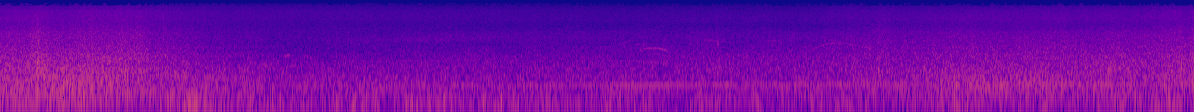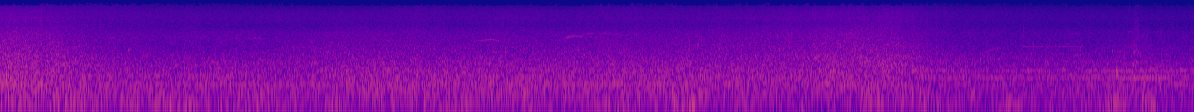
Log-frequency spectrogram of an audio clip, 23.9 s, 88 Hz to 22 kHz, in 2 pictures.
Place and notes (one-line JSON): {"title": "Necoclí, Antioquia, Colombia - Deriva sonora en las playas de Necoclí", "date": "2014-12-11 11:52:00", "description": "A soundwalk around one of Necocli's beaches.\nThe record was taken during the month of December 2014 on a trip around the Urabá region, Colombia.", "latitude": "8.59", "longitude": "-76.89", "altitude": "3", "timezone": "America/Bogota"}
